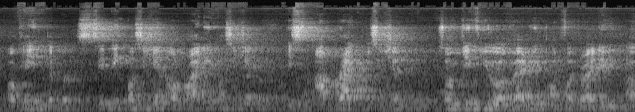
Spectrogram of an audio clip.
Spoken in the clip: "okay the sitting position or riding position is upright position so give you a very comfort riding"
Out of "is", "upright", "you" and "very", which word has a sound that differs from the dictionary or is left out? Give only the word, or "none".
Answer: is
